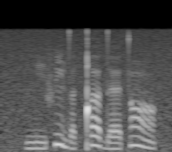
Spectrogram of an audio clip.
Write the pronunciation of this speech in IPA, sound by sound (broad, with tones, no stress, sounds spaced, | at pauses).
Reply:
ŋ i˩ f ĩ˥˩ d̪ ʌ˩ ǃ ʌ˥˩ d̪ ɜ˩ t̪ ɔ̃˥˩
